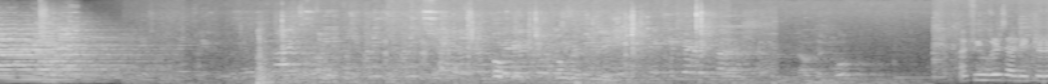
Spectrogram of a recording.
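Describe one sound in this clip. An orchestra plays with strings swelling and fading.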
